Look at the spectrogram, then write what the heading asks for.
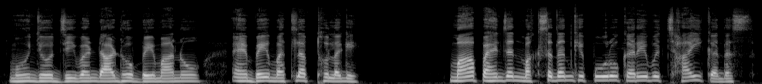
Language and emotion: Sindhi, sad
